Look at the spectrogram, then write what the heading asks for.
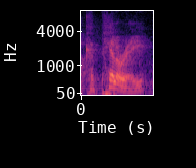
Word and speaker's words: capillary: When you've got a capillary, yeah, and that's the right way to say it, not capillary, but capillary.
